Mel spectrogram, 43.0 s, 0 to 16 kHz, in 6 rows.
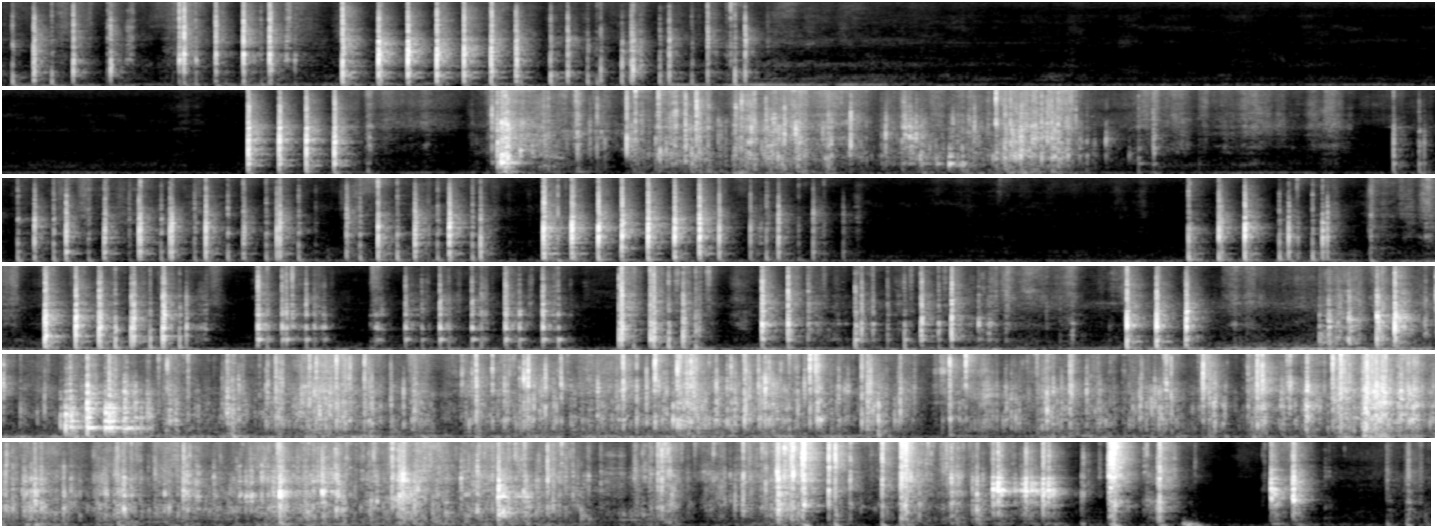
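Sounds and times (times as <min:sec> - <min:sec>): packaging crinkling and tearing: 0:09.6 - 0:12.9, 0:28.1 - 0:41.8.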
